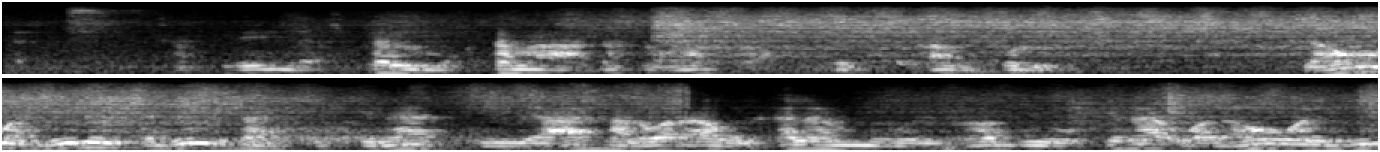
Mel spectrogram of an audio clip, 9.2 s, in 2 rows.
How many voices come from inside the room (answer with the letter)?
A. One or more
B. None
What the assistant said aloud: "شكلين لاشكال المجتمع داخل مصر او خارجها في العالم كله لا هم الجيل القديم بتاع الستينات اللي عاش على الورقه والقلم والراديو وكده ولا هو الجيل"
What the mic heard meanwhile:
B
